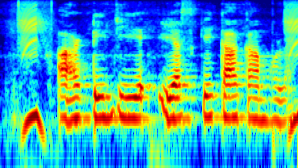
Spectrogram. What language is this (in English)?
Bhojpuri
